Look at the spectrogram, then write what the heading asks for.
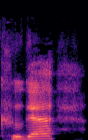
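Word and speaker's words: hygge: And I also saw a lot of folks wanting to set up some specific huga. Um which is the hy ge. It's pronounced huga.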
